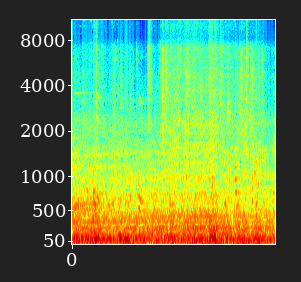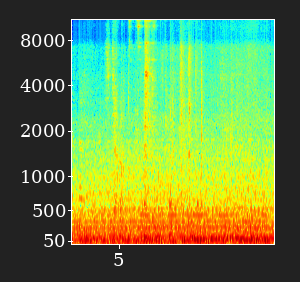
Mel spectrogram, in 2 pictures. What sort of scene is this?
bus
